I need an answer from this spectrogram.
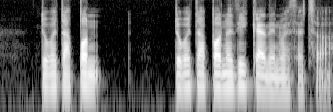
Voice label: "boneddigaidd", Welsh

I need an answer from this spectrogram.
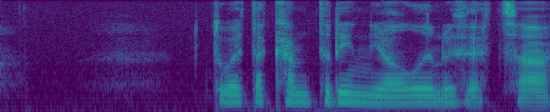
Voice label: "camdriniol", Welsh

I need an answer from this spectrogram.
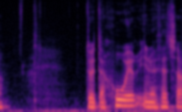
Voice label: "hwyr", Welsh

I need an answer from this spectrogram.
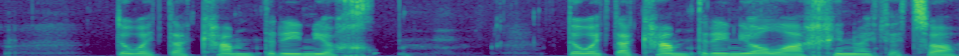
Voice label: "camdriniolach", Welsh

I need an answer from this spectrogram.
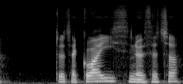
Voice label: "gwaith" Welsh

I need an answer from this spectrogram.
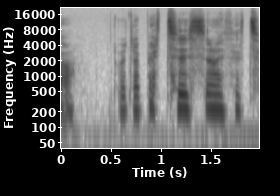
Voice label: "betys", Welsh

